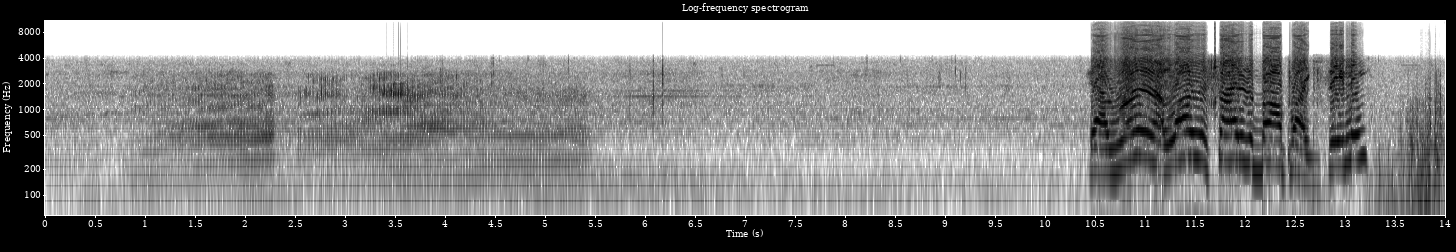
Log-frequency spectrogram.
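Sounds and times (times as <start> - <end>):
engine with wavering pitch: 0.0 - 10.8
steady background noise: 0.0 - 14.0.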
